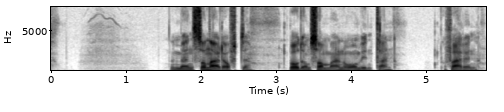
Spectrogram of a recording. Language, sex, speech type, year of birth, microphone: Norwegian, male, spontaneous, 1972, Shure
